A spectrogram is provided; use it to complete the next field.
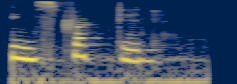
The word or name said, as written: instructed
